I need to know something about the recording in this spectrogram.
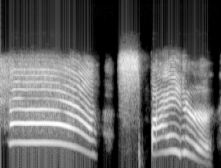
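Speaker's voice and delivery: hammed-up terrified shriek; shrill scream. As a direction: mimic a grown man shrieking at a spider. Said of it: "shrill like a woman".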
